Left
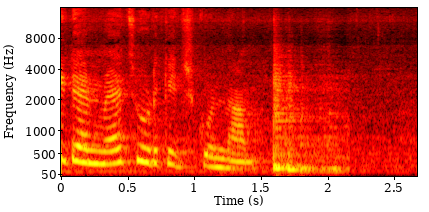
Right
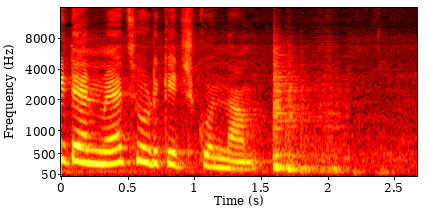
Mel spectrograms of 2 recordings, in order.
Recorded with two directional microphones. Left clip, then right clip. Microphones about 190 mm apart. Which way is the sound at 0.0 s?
40° right (ahead or behind).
